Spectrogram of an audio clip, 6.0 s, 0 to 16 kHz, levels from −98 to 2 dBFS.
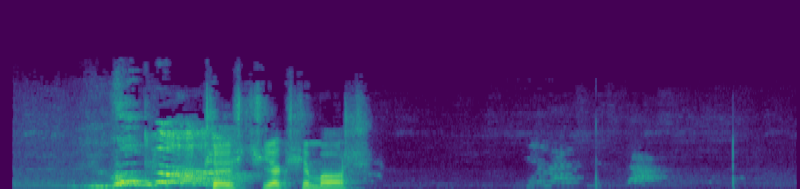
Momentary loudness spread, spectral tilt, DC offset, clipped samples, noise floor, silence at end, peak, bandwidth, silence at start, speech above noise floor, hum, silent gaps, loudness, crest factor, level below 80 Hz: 15 LU; -4 dB/octave; under 0.1%; under 0.1%; -76 dBFS; 1.15 s; -2 dBFS; 10.5 kHz; 0.65 s; 54 dB; none; none; -21 LUFS; 24 dB; -76 dBFS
